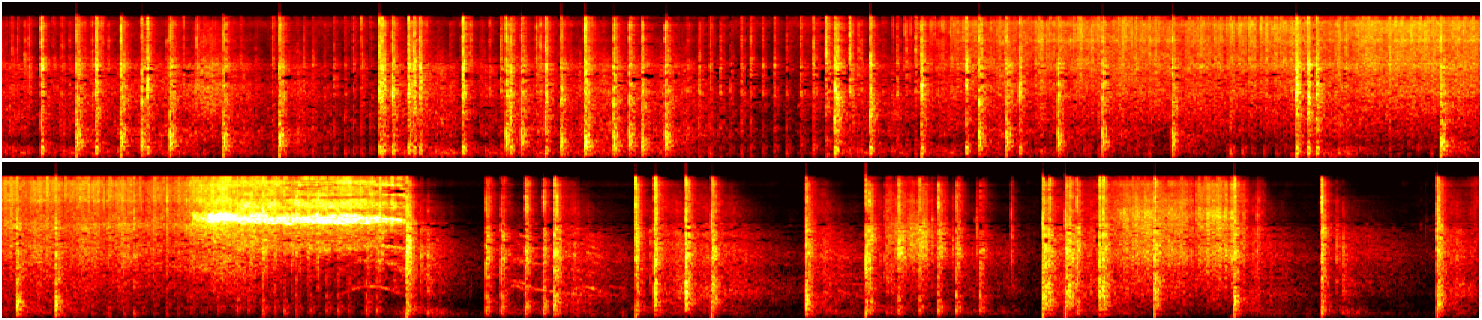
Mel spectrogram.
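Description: Consumer fireworks going off in rapid succession: dense bangs and crackling, with a loud high hiss for about two seconds past the middle. In the last third the bangs are fewer and spaced apart.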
